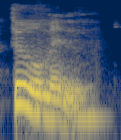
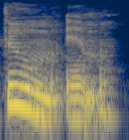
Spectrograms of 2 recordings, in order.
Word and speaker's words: Thummim: this uh Bible dictionary Orem and sulaiman oh I'm pronouncing it wrong is your room your room and through him okay you men you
